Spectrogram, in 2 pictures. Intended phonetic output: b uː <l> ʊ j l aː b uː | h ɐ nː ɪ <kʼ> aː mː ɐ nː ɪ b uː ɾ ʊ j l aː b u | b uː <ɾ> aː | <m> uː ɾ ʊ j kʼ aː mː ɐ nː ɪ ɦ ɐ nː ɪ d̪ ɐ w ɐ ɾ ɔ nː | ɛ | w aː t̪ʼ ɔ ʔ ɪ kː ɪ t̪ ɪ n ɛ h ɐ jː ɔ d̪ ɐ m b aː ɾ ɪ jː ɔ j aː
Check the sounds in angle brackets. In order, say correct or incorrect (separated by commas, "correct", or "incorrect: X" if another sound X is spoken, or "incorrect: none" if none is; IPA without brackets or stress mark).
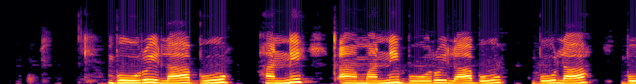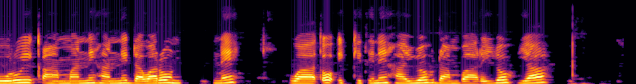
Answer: incorrect: ɾ, correct, incorrect: l, incorrect: b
